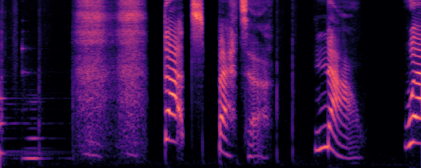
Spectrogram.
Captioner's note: sniffs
